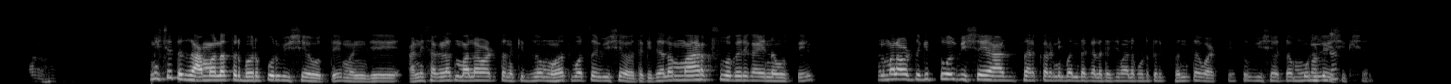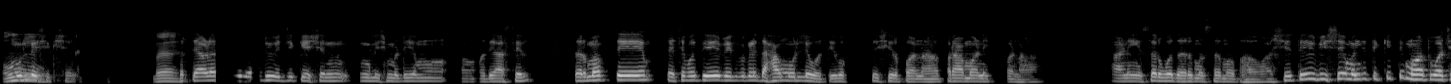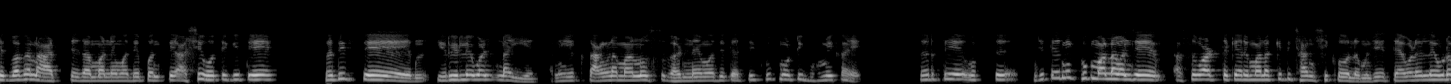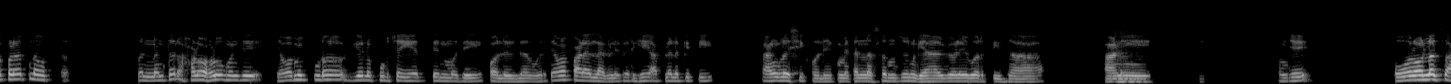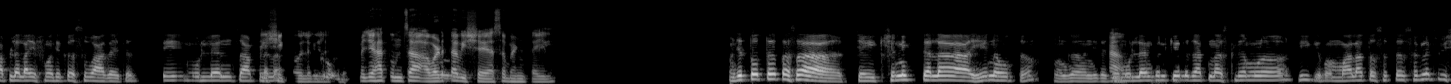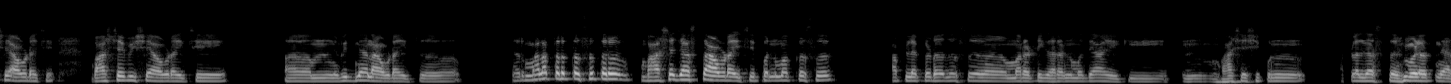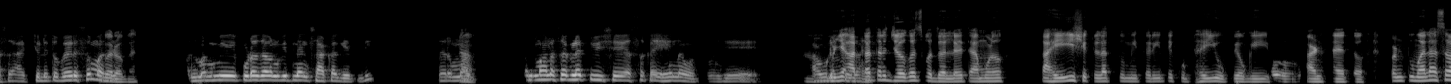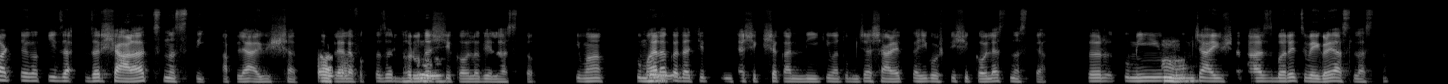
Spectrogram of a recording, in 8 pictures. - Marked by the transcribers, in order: unintelligible speech; in English: "व्हॅल्यू एज्युकेशन इंग्लिश मीडियम"; in English: "इर्रेलेवेंट"; other background noise; in English: "ओव्हरऑलच"; in English: "लाईफमध्ये"
- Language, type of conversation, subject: Marathi, podcast, शाळेत शिकलेलं आजच्या आयुष्यात कसं उपयोगी पडतं?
